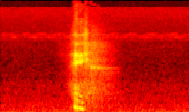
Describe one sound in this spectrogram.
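A young woman answers briefly, close by.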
